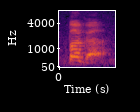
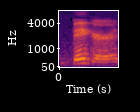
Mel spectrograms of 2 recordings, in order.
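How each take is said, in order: First: New Zealand "bugger" for bigger; New Zealand accent. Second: Said in the usual way. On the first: Shown as a demonstration. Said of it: "they say bugger". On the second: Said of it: "they don't say bugger, bigger".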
